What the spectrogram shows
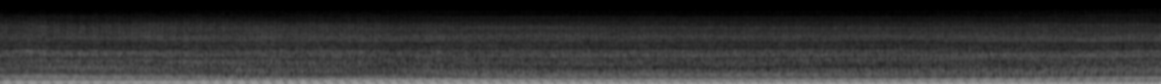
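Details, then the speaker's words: Trash-picked Toro Personal Pace Recycler self-propelled mower after carburetor cleaning, tank flush (old dried gas, some water), brittle rubber seat replaced and new air filter; steady even drone at constant speed, no hunting or surging; runs great. "runs great very nice mower bought it back to life"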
